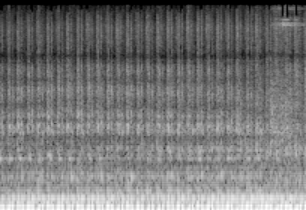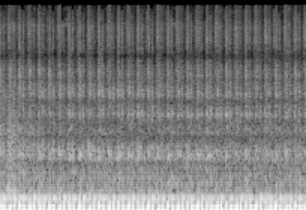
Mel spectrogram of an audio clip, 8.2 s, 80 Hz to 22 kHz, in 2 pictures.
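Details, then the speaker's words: 1987 Buick Turbo T (Grand National) at cold start after 12 years off the road, new fuel line and filter fitted: strong, even low idle pulse, no knocks, misses or rattles; oil pressure mid-60s, alternator charging; normal idle. "I'm so excited seeing this thing running and driving under its own power. After 12 years, it's incredible."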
